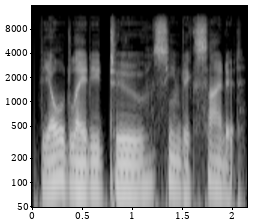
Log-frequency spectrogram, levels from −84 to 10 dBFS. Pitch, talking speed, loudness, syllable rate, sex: 90 Hz, 165 wpm, -16 LUFS, 5.2 syllables/s, male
